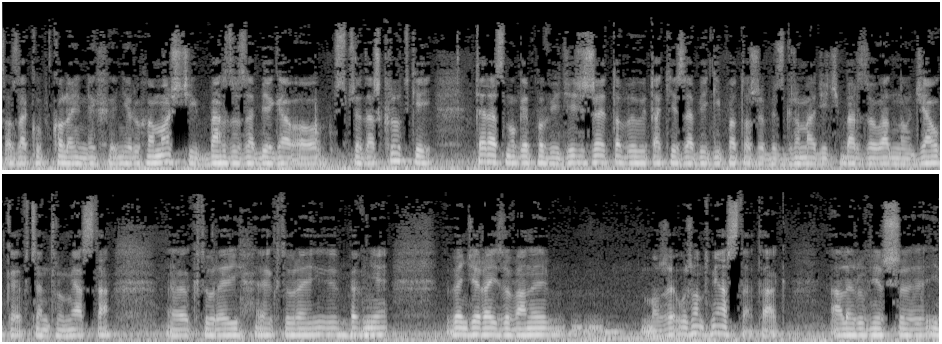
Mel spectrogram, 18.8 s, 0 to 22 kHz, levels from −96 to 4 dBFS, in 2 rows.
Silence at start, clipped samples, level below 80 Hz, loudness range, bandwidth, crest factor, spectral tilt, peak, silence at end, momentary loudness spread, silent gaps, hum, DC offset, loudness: 0 s; under 0.1%; -30 dBFS; 2 LU; 13.5 kHz; 14 dB; -6 dB/octave; -2 dBFS; 0 s; 8 LU; none; none; under 0.1%; -19 LUFS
